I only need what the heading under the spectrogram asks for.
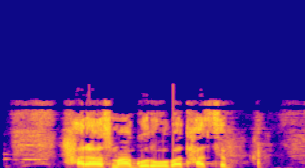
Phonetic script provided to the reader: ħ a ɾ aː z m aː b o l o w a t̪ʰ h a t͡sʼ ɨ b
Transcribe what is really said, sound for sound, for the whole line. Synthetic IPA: ħ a ɾ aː s m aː ɡ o ɾ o b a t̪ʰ ħ a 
